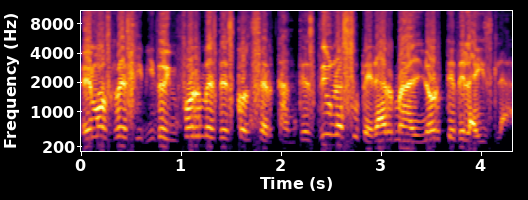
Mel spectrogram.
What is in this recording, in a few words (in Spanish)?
big gun, Spanish; Battle Engine Aquila; XBOX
